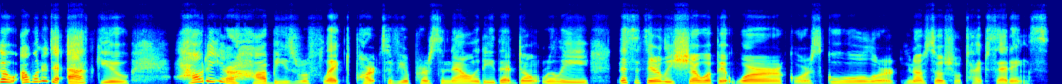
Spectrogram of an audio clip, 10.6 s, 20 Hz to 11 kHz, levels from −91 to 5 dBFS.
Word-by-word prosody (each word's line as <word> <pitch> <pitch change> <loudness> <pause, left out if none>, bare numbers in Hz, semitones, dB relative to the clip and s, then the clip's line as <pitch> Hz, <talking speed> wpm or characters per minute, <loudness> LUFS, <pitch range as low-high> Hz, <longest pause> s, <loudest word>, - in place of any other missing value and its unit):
So 350 -1 +7
I 310 - +6
wanted 390 +8 +2
to - - +3
ask 235 +6 +4
you, 145 -2 0 0.4
how 335 -8 +3
do 460 - +2
your 425 -2 +2
hobbies 185 -3 -1
reflect 155 0 0
parts - - -2
of 175 -1 -8
your 160 -1 -1
personality 150 -3 -3
that 145 0 0
don't 165 -1 -1
really 170 -5 -3 0.3
necessarily 250 -8 +1
show 185 -1 +4
up 175 - 0
at - - 0
work 160 -1 +3
or - - -5
school 160 -4 -5
or, 135 - -2
you 175 - -13
know, 145 -2 +1
social-type 170 +3 -5
settings? - - -5
170 Hz, 170 wpm, -23 LUFS, 155-210 Hz, 0.4 s, So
